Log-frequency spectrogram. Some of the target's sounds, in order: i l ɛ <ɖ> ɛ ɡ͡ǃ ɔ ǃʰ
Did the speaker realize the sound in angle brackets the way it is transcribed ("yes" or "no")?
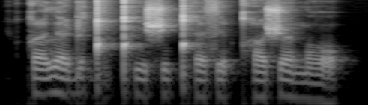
yes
